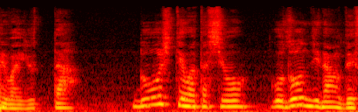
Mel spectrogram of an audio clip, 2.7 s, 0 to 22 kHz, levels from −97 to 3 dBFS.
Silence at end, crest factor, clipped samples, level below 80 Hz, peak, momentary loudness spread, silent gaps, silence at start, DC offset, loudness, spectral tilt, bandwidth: 0 s; 14 dB; under 0.1%; -58 dBFS; -18 dBFS; 8 LU; none; 0 s; under 0.1%; -34 LUFS; -6.5 dB/octave; 17.5 kHz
